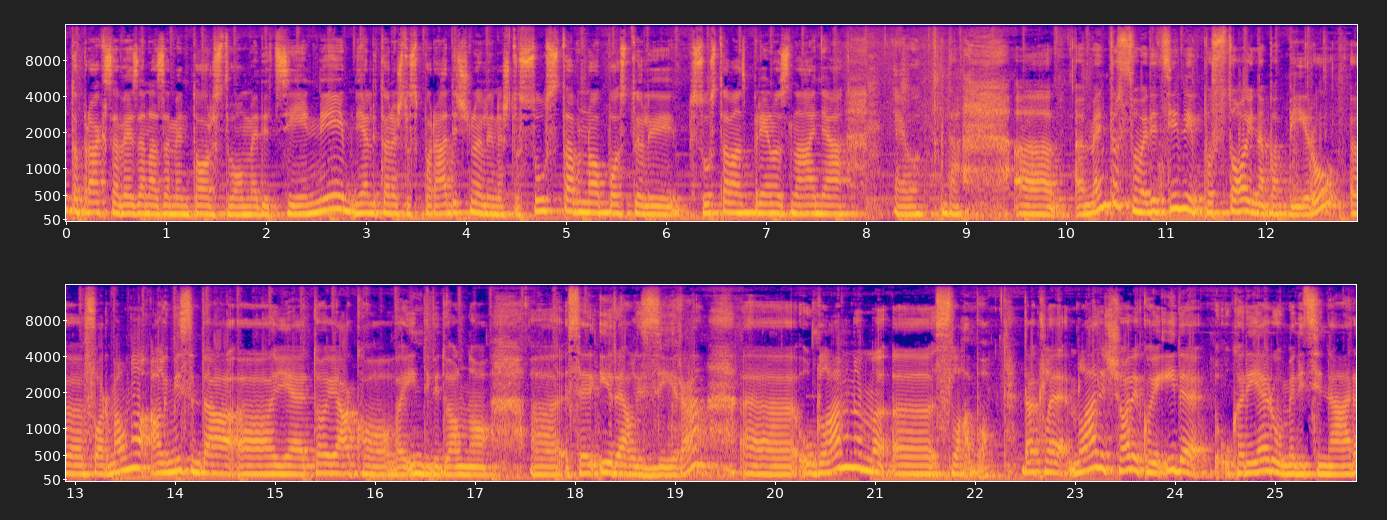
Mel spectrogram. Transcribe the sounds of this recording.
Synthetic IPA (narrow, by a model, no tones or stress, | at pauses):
t̪o̞pɾaksaʋeːzanazame̞nt̪o̞ɾst̪ʋoume̞d̪it̪siːnijelit̪one̞ʃt̪ospo̞ɾad̪it͡ʃnoiline̞ʃt̪osuːst̪aʋno̞po̞st̪ojilisuːst̪aʋanpɾjenoszznaːɲa | eʋod̪aəment̪oɾst̪ʋoume̞d̪it̪siːnipost̪o̞inapapiːɾufo̞ɾmalˠno̞ʔalimislimd̪ajet̪o̞ːjaːko̞oʋajind̪iʋid̪ualˠno | seʔiɾɛaliziːɾa | ṵɡlˠaʋno̞məslˠa̰bo̰ | d̪akle̞mlˠaːd̪it͡ʃo̞ʋjekːo̞jiʔid̪e | ṵkaɾijeːɾume̞d̪it̪sinaːɾ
